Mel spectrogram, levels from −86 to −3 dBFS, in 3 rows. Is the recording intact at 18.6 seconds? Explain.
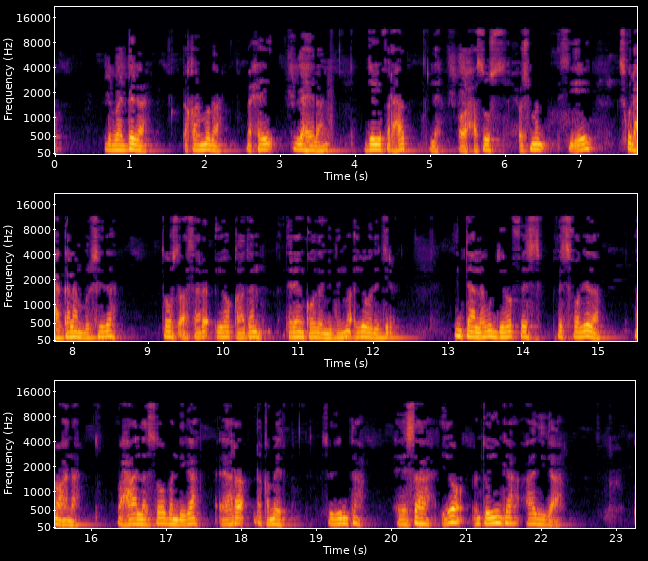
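No. At 18.6 seconds, as through the whole clip, the speech carries AAC compression damage, likely from AAC-LC at a low bitrate (the sound fits roughly 32 kbps). The encoder quantises each frame's frequency lines coarsely and drops the top band, so nothing survives above 11.5 kHz. The speech sounds dull and smeared, and sibilants and held vowels take on a fizzy, warbling texture where gaps in the spectrum open and close.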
